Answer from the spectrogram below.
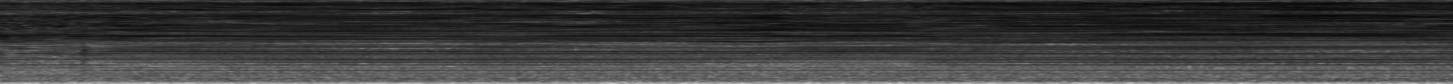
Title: AC Condenser Unit With a Bad Starter Capacitor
